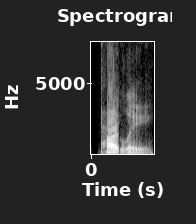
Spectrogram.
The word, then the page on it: partly: American English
